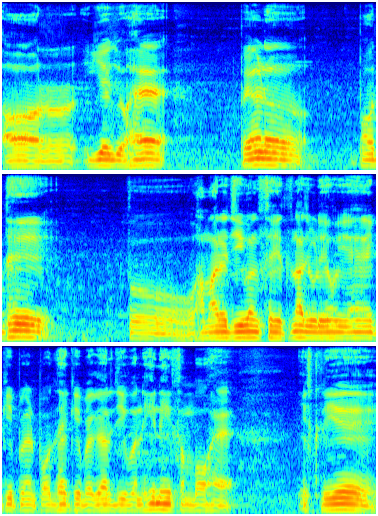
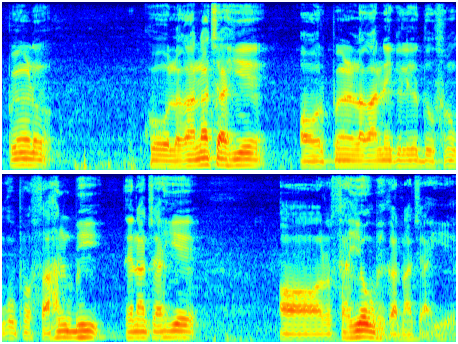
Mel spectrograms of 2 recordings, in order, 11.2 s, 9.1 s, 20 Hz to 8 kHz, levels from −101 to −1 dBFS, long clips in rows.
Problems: none marked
